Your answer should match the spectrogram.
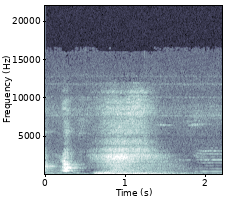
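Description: dogs barking

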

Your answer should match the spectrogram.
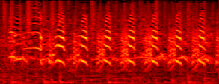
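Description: seagulls squawking

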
